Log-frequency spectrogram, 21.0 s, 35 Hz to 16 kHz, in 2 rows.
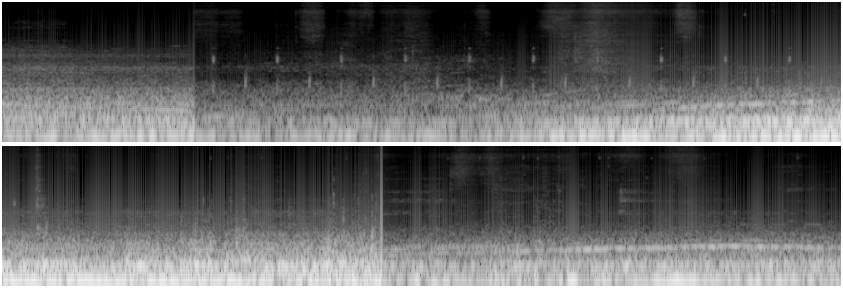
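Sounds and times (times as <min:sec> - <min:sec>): road and tyre rumble: 0:00.0 - 0:20.9
faint regular ticking: 0:02.4 - 0:07.2, 0:07.8 - 0:10.8.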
